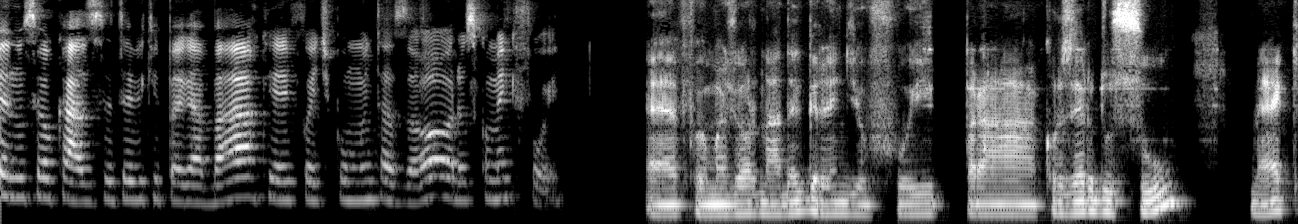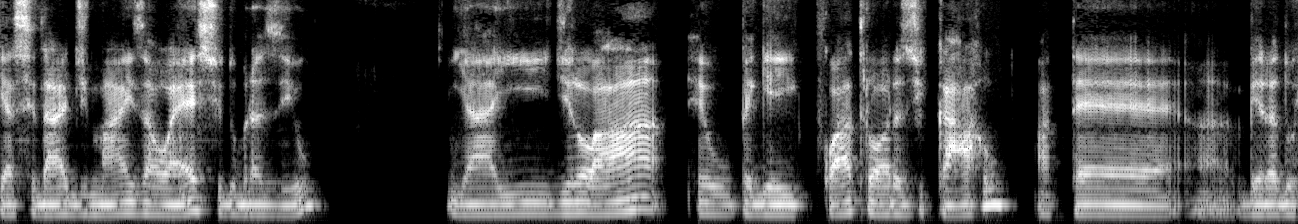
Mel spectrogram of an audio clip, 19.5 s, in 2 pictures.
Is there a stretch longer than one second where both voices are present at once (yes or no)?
no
